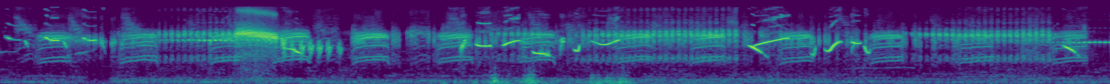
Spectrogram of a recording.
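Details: A noisy sirpu distress call suggesting a trapped bird, used to lure others. Dense harsh rattles and twisting whistled notes repeat rapidly and unevenly across the whole stretch.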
